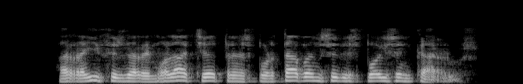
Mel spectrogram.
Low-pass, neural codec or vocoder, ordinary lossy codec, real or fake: 5.4 kHz; vocoder, 22.05 kHz, 80 mel bands, HiFi-GAN; MP3, 24 kbps; fake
